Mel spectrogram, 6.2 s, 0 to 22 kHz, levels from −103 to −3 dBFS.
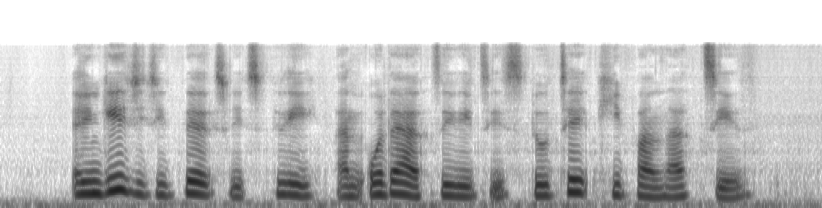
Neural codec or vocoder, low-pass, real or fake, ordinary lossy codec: autoencoder, 22.05 kHz, a latent of 192 numbers a frame, VITS, trained on many speakers; 9.9 kHz; fake; none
